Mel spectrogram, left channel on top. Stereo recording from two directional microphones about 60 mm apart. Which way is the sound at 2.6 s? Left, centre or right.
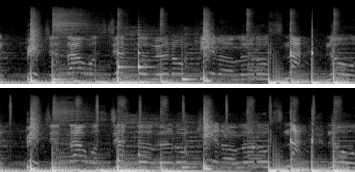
Left.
